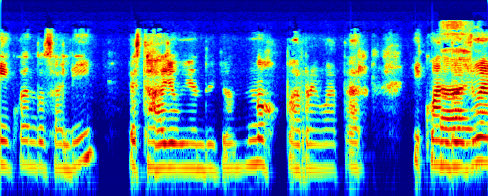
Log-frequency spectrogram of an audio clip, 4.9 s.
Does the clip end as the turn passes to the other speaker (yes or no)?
no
